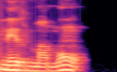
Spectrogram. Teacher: Nirmamaha is the original word, but because of Sandhi, the Visarga has become O. Okay, so that's how you get Nirmamo.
